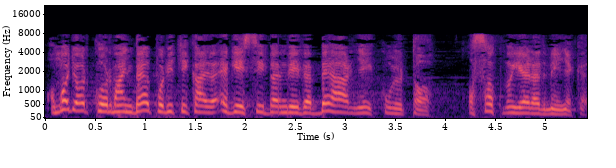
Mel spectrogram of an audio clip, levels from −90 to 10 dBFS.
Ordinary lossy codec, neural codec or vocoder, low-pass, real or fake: none; none; none; real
